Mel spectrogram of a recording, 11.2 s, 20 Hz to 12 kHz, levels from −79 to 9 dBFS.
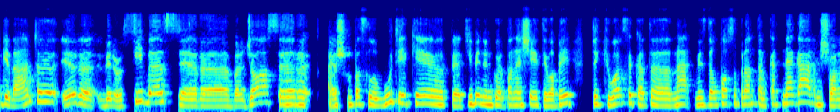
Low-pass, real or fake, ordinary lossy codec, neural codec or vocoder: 7.2 kHz; fake; Opus, 16 kbps; codec, 16 kHz, 1.1 kbps, Voila-Tokenizer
